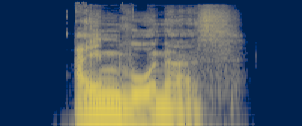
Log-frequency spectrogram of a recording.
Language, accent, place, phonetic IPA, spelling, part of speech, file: German, Germany, Berlin, [ˈaɪ̯nˌvoːnɐs], Einwohners, noun, De-Einwohners.ogg
- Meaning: genitive singular of Einwohner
